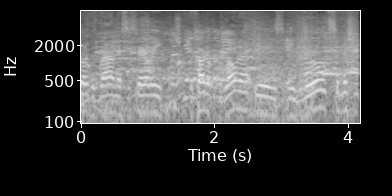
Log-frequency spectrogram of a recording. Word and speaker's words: Ricardo: Sometimes you're going to hear Basin say Ricardo. Sometimes I will say Hicardo. In Brazil, they pronounce the uh words that begin with an R with an H sound.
